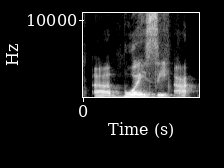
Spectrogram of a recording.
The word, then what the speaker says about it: Boise: The trial's supposed to be held in Boise, Idaho. I'm saying it right, Boise. Not a Z.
